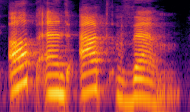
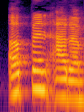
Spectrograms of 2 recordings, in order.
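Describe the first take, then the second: First: The last word is said in full as 'them'. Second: The last word is reduced to 'em' with a flapped T. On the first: "the actual word is up and at them" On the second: "we say it in America, ... this T sound becomes a flap T"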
